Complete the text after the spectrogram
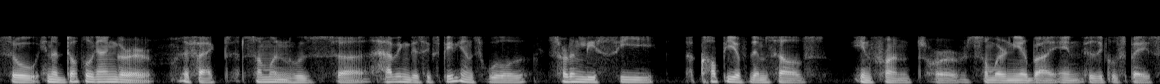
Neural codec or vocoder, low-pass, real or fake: none; 3.6 kHz; real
